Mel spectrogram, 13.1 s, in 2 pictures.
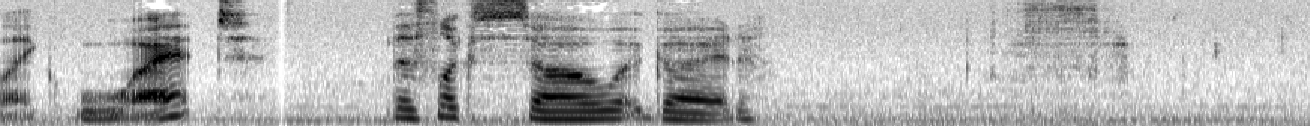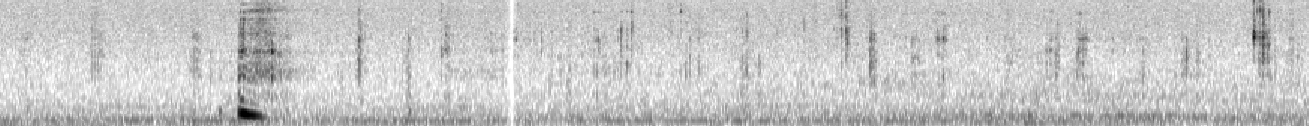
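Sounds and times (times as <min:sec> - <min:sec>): person chewing fries: 0:04.8 - 0:13.0.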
